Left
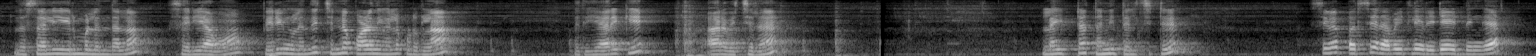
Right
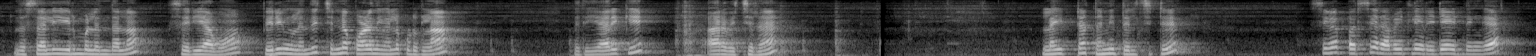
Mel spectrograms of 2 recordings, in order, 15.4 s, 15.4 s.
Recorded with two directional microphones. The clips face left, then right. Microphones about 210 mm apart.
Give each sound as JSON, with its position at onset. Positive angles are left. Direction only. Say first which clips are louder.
{"t": 0.2, "sound": "a woman's voice", "louder": "right 5 dB", "side_deg": -50}
{"t": 5.7, "sound": "a woman's voice", "louder": "right 4 dB", "side_deg": -50}
{"t": 10.4, "sound": "a woman's voice", "louder": "right 5 dB", "side_deg": -55}
{"t": 13.1, "sound": "a woman's voice", "louder": "right 1 dB", "side_deg": 5}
